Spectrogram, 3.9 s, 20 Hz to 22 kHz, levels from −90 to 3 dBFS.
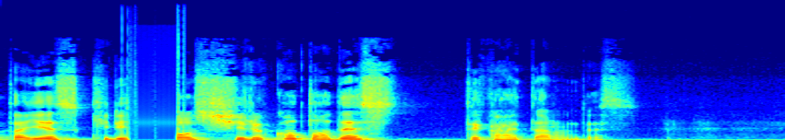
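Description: At 0.60 s an intermittent contact briefly opens the line for about 245 ms. The speech cuts out with crackle at both edges, showing as a near-empty gap with spiky bursts on the waveform.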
